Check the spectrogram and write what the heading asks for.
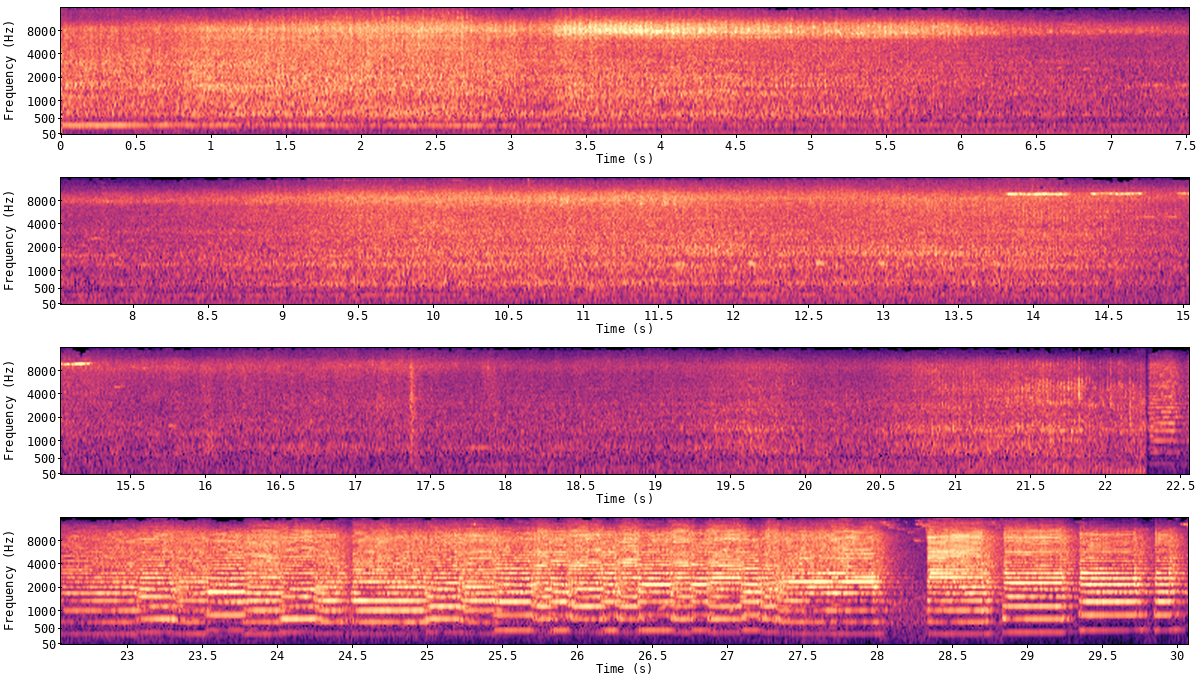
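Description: Tour bus diesel engine and tyre noise as a bus climbs past. About two-thirds of the way through, after a sudden cut, a telolet multi-tone bus horn plays a rapid stepping melody.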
